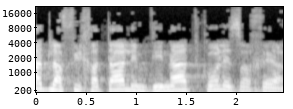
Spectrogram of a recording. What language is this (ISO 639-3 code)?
heb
